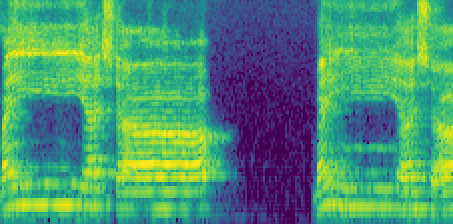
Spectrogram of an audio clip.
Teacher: নুনটার উচ্চারণ হবে না, ইয়ার উপরে তাসদীদ হয়ে যাবে। এখন পড়তে হবে মাই ইয়াশা, মাই ইয়াশা, এরকম হয়ে যাবে। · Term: ইদগাম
